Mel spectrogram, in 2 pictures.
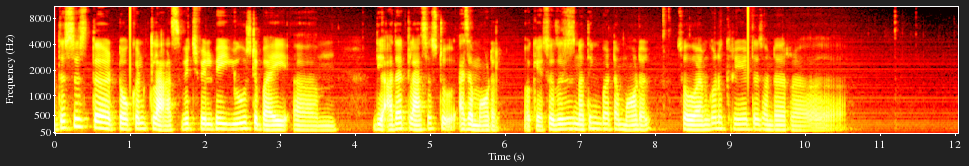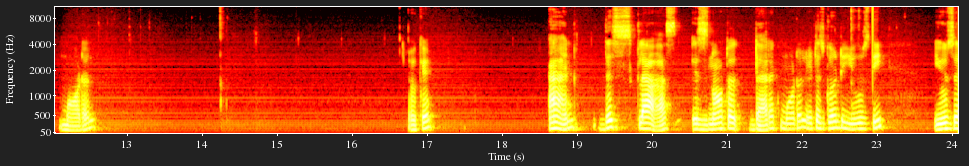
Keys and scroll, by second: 22.7 Return.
